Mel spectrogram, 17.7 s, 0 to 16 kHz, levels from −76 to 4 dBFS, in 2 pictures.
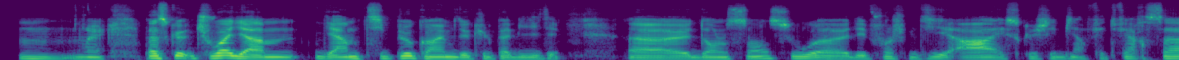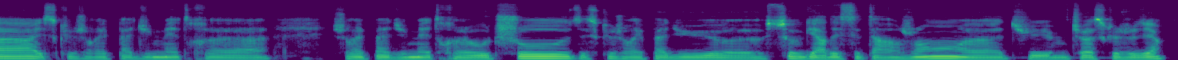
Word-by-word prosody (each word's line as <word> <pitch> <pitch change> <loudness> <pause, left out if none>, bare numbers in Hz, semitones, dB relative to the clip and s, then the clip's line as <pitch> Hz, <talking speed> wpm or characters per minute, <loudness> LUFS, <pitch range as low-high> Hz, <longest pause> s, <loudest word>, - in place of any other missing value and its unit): Mmh, 110 -2 -6
mouais, 100 0 -2 0.3
parce 135 -1 +9
que, 145 +2 +5
tu 135 +1 +2
vois, 150 +1 +10
il 140 - +8
y 125 - +9
a, 105 -2 +8
mmh, 105 -1 +1
il 115 - -4
y 110 - +1
a 105 - +5
un 115 +2 +4
petit 120 +1 0
peu 140 +3 +4
quand 115 -4 0
même 110 0 +3
de 105 -1 0
culpabilité, 100 -1 -6 0.5
heu, 90 -1 +1
dans 100 +1 -3
le 100 - -1
sens 120 +5 +1
où 115 -2 0
heu, 95 -2 -2
des 95 0 -4
fois, 115 +4 -7
je 110 - -8
me 100 - -7
dis: 110 +3 -4
«Ah! 100 +1 +3
Est-ce 105 - 0
que 110 - -11
j'ai 105 0 -1
bien 100 -1 -7
fait - - -14
de - - -15
faire 115 -1 -7
ça? 120 0 +1
Est-ce 105 - -2
que 110 - -10
j'aurais 105 -1 -8
pas 100 0 -10
dû 100 0 -8
mettre, 100 +1 -5
heu, 95 -1 -8 0.5
j'aurais 105 -2 -5
pas 105 0 -4
dû 95 +1 -6
mettre, 100 +1 -3
heu, 100 - -4
autre 95 0 -3
chose? 125 -2 +2
Est-ce 100 0 -2
que 110 - -9
j'aurais 105 -2 -7
pas 105 -1 -6
dû, 100 0 -5
heu, 95 0 -5
sauvegarder 105 -2 +2
cet 105 0 -7
argent, 105 +4 +1
heu?» 95 0 -4
tu, 95 -1 -4
mmh, 95 +1 -8
tu - - -4
vois 100 - -1
ce - - +10
que 105 - -5
je 100 - -7
veux 100 - -3
dire? 110 +3 0
105 Hz, 250 wpm, -21 LUFS, 100-115 Hz, 0.5 s, vois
